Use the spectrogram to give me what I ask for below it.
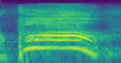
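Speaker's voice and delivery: high, loud excited call of a name. Retold or imitated. Teammate calling Paul over, thrilled and loud. Excited shout spotting anaconda.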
